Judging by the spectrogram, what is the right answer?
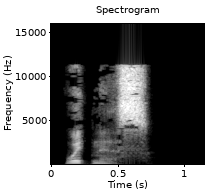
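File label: "witness", American English, male; everyone-can-use-english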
